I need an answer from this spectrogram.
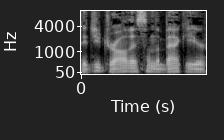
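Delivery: ordinary delivery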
